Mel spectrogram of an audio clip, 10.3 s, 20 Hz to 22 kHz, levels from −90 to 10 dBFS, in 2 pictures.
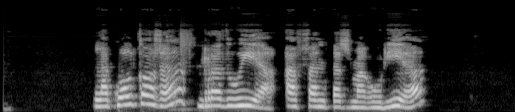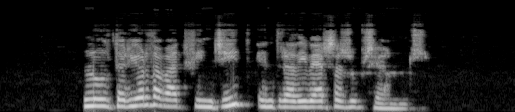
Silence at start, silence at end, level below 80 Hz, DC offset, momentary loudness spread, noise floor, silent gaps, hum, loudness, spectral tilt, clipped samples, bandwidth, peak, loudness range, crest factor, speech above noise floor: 0.95 s; 0.9 s; -60 dBFS; under 0.1%; 7 LU; -74 dBFS; none; none; -14 LUFS; -5 dB/octave; under 0.1%; 9.2 kHz; 0 dBFS; 3 LU; 14 dB; 61 dB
